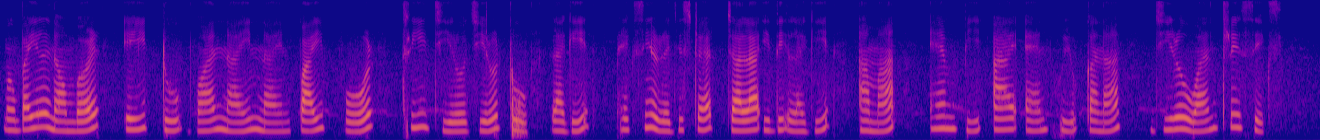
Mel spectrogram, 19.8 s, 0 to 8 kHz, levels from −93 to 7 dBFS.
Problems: none marked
